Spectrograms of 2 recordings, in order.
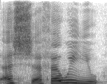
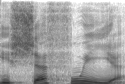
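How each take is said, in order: First: The fa' sound carries an a vowel. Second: The fa' sound carries no vowel. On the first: This is the normal form of the word. "والشفة بفتح الفاء، فنقول الشفوي" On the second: It is shortened to fit the poem's meter. "هكذا بسكون الفاء في البيت"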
